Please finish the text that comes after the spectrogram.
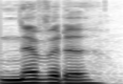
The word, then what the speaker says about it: Nevada: you see the guy why is she saying it wrong it's called Nevada Governor's oh you see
